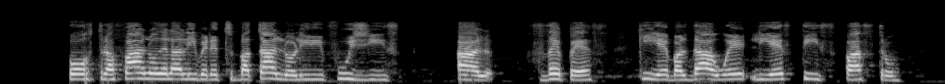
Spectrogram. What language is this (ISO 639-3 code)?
epo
